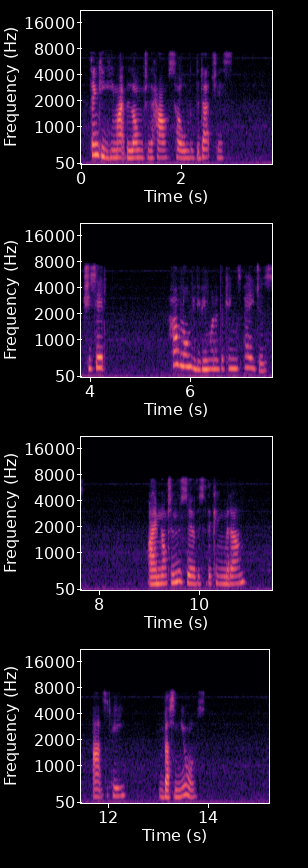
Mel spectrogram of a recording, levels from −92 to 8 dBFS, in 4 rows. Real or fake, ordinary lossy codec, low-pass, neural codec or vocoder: real; Opus, 24 kbps; 7.2 kHz; none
